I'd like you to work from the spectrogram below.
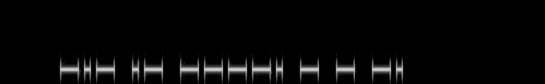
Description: Morse code, heard as a keyed tone, about 20 wpm, 700 Hz. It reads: KA9TTN
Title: USA Call Signs - 6 Characters - Repeated 2x - 20wpm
